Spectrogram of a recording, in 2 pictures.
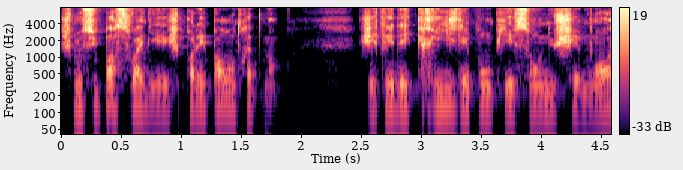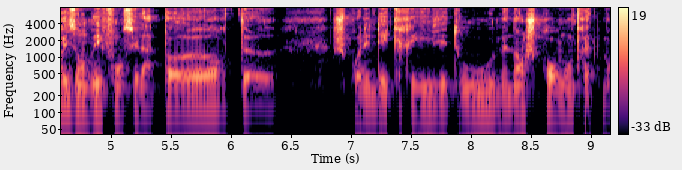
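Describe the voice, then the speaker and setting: On a very clean recording with a silent background, a man uses a normal speaking voice, fairly low in pitch, with fairly even intonation at a moderate pace. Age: 60s. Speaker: retired waiter, peer group member. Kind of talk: documentary testimony.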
